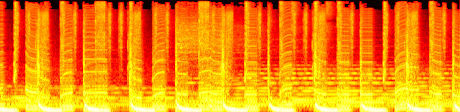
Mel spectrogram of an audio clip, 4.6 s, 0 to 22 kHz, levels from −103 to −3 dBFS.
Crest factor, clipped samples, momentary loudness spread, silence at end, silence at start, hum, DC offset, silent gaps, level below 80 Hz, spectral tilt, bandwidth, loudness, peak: 12 dB; under 0.1%; 2 LU; 0 s; 0 s; none; under 0.1%; none; -14 dBFS; -5 dB/octave; over 20 kHz; -14 LUFS; 0 dBFS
